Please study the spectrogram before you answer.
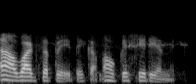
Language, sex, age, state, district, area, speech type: Malayalam, female, 18-30, Kerala, Alappuzha, rural, conversation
